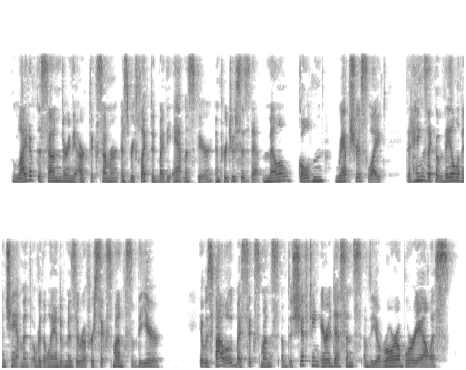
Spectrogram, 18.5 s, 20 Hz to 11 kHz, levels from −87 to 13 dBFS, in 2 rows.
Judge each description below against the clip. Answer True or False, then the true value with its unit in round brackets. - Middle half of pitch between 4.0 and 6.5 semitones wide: False (3.6 semitones)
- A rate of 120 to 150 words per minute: False (170 wpm)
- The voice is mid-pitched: True (180 Hz)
